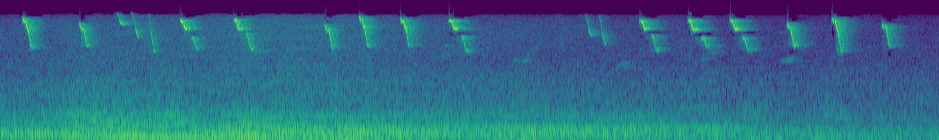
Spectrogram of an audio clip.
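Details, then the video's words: Saffron finch producing a long run of crisp, high, downslurred chirps, loosely grouped and repeated around twice per second, with a low rumbling background throughout. "Canario da terra"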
